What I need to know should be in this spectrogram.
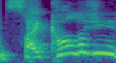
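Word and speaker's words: psychology: بسیار پرونسیشن ما خواهد شد سایکالوژی ما میگیم سایکالوژی روانشناسی و بخش دومش که گفتیم قبل از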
